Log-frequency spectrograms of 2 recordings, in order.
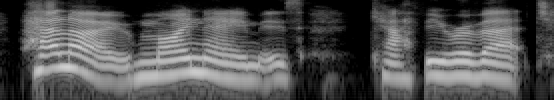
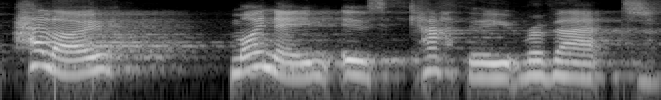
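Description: First: Slow, stiff posh robot greeting; a hint of a posh robot. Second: Slow announcement through an echo effect. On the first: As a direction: sound like a prim posh robot. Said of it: "should I do my posh, my posh robot". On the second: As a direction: greet them slowly into the echo. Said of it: "turn echo mode on". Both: Shown as a demonstration.

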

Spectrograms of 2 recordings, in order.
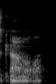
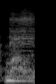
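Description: First: Kamala said KAH-muh-luh, stress on first syllable; correct pronunciation. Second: Kamala said kuh-MAH-la, stress on second syllable; wrong pronunciation. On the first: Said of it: "Her name's not Kamala". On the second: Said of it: "It's Kamala". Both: Shown as a demonstration.

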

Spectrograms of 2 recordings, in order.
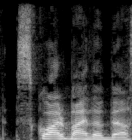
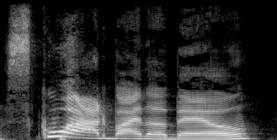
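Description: First: Said in the usual way. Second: "Squad by the Bell" stretched out slowly like a jingle; drawn-out name. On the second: Shown as a demonstration. Announcing the podcast name, slow, showy drawl. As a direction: draw out "Squad by the Bell" for show.

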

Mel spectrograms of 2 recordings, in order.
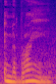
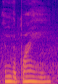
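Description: The two takes are said the same way.

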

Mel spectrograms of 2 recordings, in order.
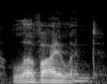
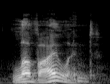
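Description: First: Said in the usual way. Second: Mild disbelieving echo of "Love Island?"; boy echoes the aunt's answer, mildly incredulous. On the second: A narrator's reading. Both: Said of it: "I asked incredulously".

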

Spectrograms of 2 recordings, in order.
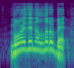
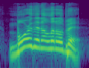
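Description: First: "than" stressed, "More" kept lighter. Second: "more" punched high and loud, the rest falling; stress on MORE. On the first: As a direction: repeat it, hitting the word than. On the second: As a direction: lean hard on the word more, pitched up. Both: Shown as a demonstration.

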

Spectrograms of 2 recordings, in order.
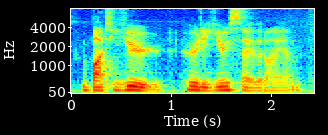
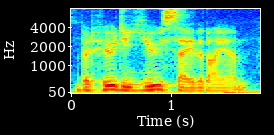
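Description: First: "But you" set apart, "you" hit hard before the question; stress on you. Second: Said in the usual way. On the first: Shown as a demonstration. Teacher showing the Greek stress on "you" to the class. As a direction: lean on "you", then ask "who do you say that I am?". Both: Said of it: "It's quite emphatic on the you".

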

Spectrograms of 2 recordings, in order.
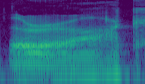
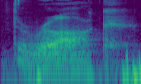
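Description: First: Deep, low announcer voice. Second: Deep, low whispered title. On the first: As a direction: boom the title like a trailer voice. Podcast intro title, voiced. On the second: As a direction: breathe the name low and secret. Podcast intro title, whispered. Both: Acted.

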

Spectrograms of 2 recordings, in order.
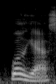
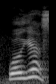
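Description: First: Meeker, level reply; sheepish husband under a scolding; subdued admission. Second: High, loud reply; pitched up, caught out; defensive admission. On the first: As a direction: concede it lamely. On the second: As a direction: admit it under scolding. Husband answers scolding wife. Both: A narrator's reading.

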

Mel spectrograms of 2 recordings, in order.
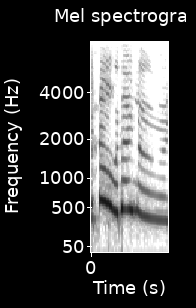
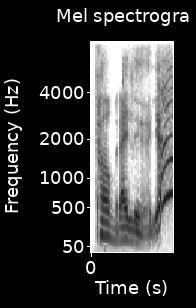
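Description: First: Very high, stretched sing-song เข้ามาได้เลย; high drawn-out tease. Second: Said in the usual way. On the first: Shown as a demonstration. Host showing how the actor said the line, very high and coy. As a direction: lift เข้ามาได้เลย way up and draw it out coyly. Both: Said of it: "ทำเสียงแบบนี้ด้วยนะ".

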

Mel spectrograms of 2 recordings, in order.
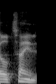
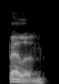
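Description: First: "Beltane" with a full TAIN ending; questioned pronunciation. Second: "Belen" with a reduced ending, BELL-un; alternative pronunciation. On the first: Cohost checking how it is pronounced, full-vowel pronunciation. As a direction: say "Beltane" as bel-TAIN, both syllables clear. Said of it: "So is that pronounced". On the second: Cohost testing a Samhain-like version, reduced pronunciation. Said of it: "It's not pronounced". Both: Shown as a demonstration.

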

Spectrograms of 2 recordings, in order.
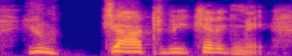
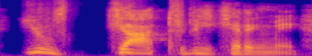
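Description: First: Higher, incredulous repeat; exasperated disbelief. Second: Said in the usual way. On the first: Real, not acted. Venting to viewers about a lucky trade, higher exasperated disbelief. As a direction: throw up your hands in disbelief.

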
